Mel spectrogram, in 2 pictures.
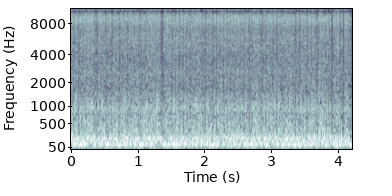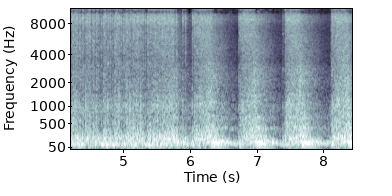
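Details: Deep, lumpy idle holds steady with no stumbles or misses on the Swamp Thing monster truck's blown methanol V8; hard starting is suspected to be a weakening starter motor.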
